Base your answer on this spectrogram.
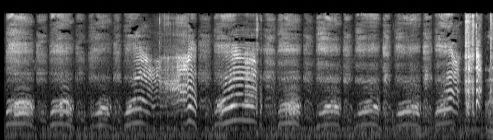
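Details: Infant, described as irritated and sleepy, crying loudly in repeated wails with brief breaths between; ordinary fussy infant cry.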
